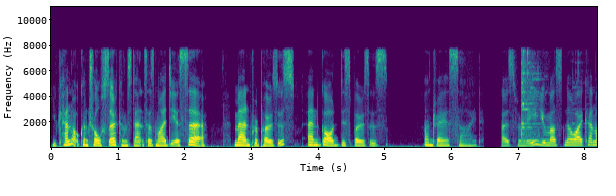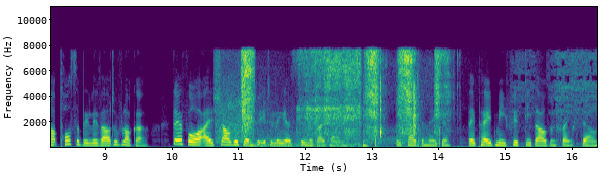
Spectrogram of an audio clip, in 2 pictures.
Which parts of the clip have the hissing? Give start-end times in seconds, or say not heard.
10.7-16.3.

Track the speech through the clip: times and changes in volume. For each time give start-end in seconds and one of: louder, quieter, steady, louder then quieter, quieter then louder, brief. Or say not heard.
0.0-16.3 quieter.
